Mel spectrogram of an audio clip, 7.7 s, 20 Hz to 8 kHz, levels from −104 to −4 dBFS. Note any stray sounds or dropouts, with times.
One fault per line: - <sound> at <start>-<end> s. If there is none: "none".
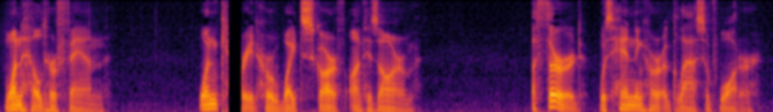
- dropout at 2.3-2.4 s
